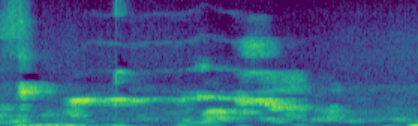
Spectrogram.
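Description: A young man's voice through a handheld microphone and PA, with a high whistle-like tone that rises and falls for about a second, starting about half a second in.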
